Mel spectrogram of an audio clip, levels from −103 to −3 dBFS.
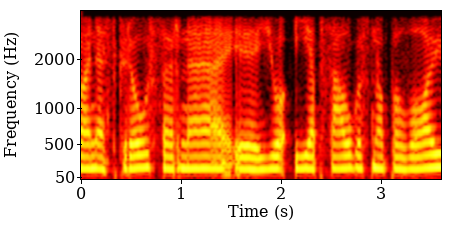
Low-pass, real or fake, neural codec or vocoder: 3.6 kHz; real; none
